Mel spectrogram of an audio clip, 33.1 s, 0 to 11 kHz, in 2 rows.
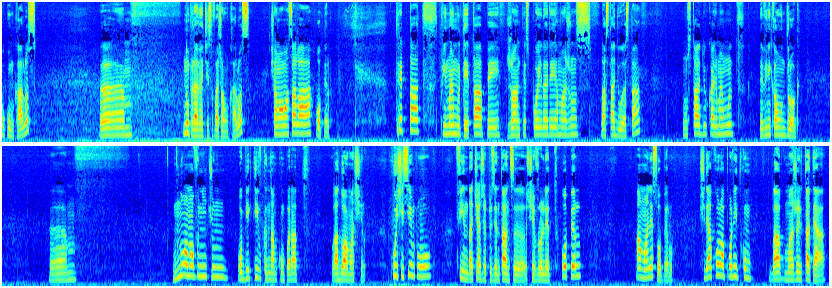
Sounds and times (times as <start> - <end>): Speech: 0.0 - 0.7, 2.0 - 2.7, 3.6 - 6.6, 7.9 - 12.8, 13.6 - 16.0, 17.5 - 18.1, 19.9 - 28.2, 29.2 - 33.1.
